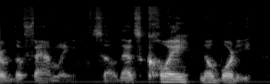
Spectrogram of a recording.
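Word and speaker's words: koinobori: So that's koi no bori. Koi no bori. Pronounce the R like a L.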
